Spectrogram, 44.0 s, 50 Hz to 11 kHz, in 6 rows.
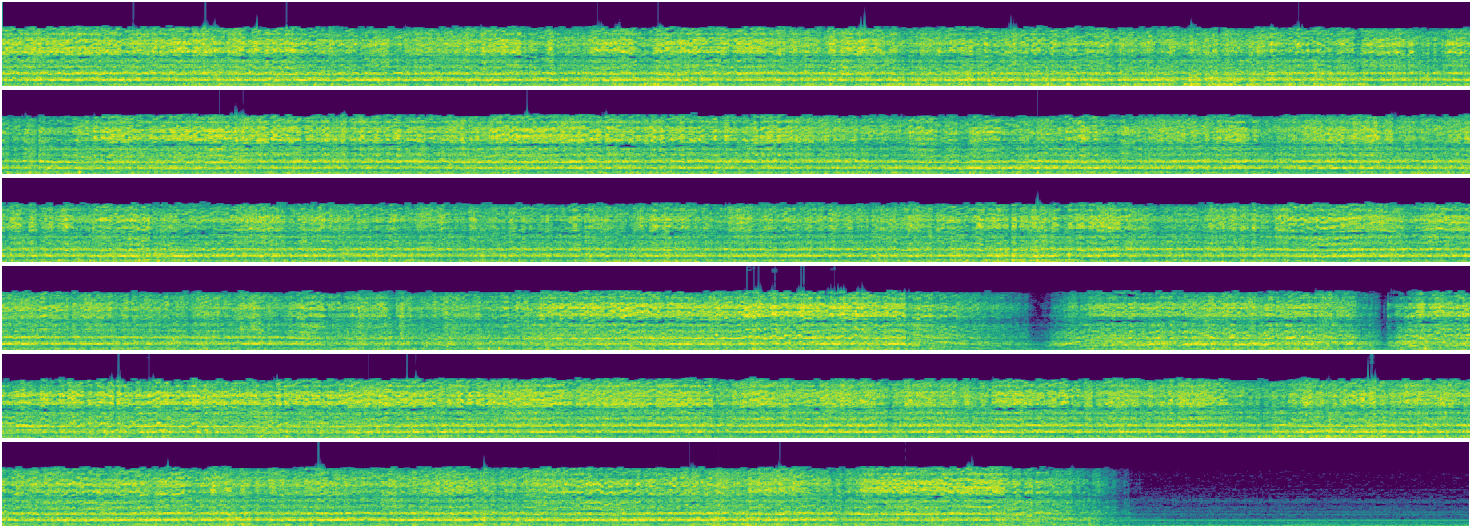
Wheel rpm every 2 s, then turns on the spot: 230, 230, 220, 230, 220, 230, 220, 230, 230, 230, 230, 230, 200, 110, 140, 200, 230, 230, 230, 230, 210, 20.
none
